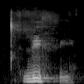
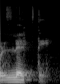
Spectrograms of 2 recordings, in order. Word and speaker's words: Λήθη: al principio del poema, es la forma griega para decir olvido, lithi, o en español lethe o lete, dependiendo pues de cómo se pronuncia.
